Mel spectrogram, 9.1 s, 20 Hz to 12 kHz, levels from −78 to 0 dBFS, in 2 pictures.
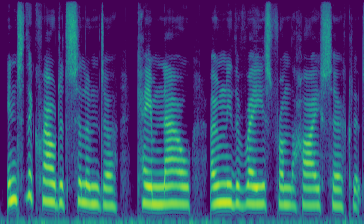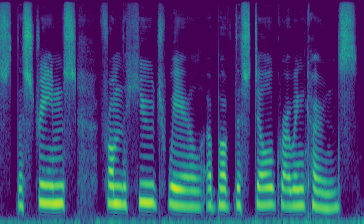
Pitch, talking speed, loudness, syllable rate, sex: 230 Hz, 160 wpm, -17 LUFS, 4.2 syllables/s, female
